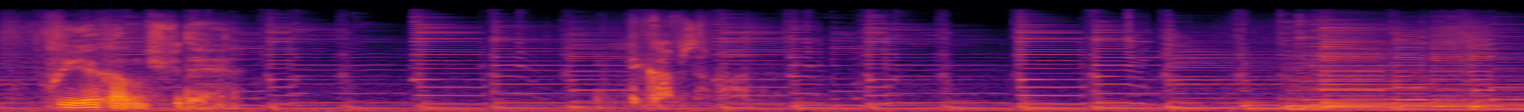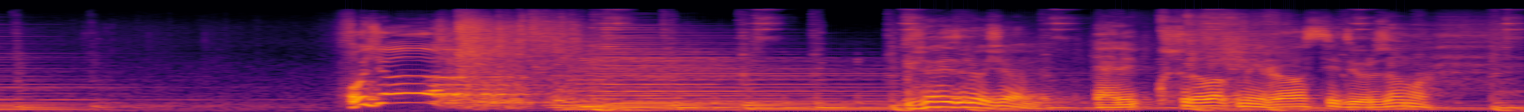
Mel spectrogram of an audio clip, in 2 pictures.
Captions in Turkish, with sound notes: Uyuyakalmış bir de ya. İntikam zamanı. (Bağırarak) Hocam! Günaydın hocam. Yani kusura bakmayın, rahatsız ediyoruz ama.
